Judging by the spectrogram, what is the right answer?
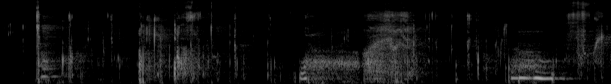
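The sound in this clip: ASMR mouth sounds of nibbling on the listener's other ear. Soft, wet clicks, smacks and biting noises come in irregular clusters separated by quiet gaps, all at a faint level.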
